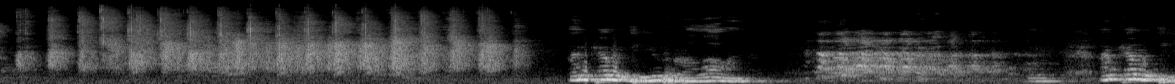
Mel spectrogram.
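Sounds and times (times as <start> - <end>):
scattered clapping from a small crowd: 0.0 - 5.4
speech: 5.7 - 7.6, 10.3 - 11.7
laughter: 8.0 - 10.4.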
